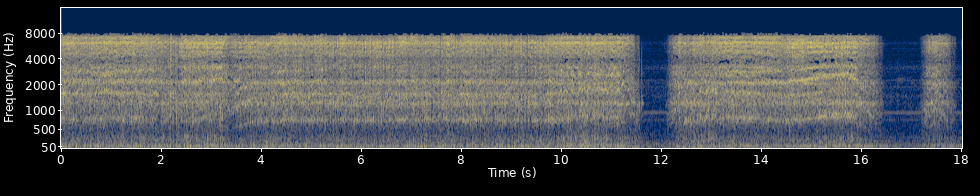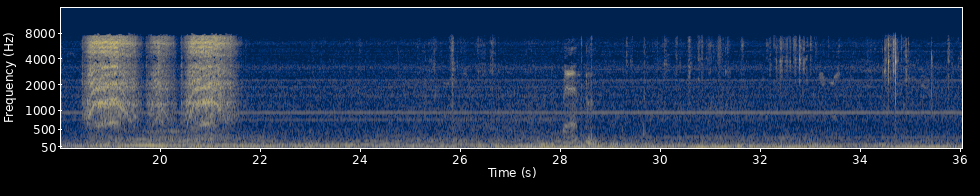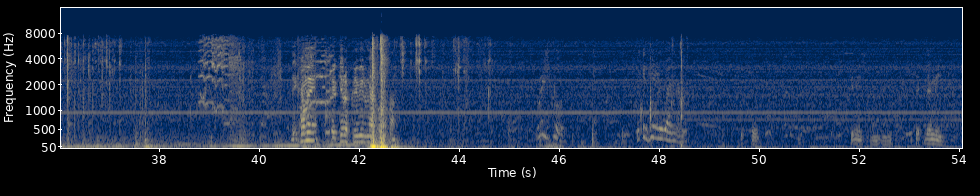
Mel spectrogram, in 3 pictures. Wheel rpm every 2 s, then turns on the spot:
200, 190, 190, 200, 200, 150, 140, 190, 50, 60, 50, 0, 0, 0, 0, 0, 0, 0, 0, 0, 0, 0, 0, 0, 0, 0, 0.
16-18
